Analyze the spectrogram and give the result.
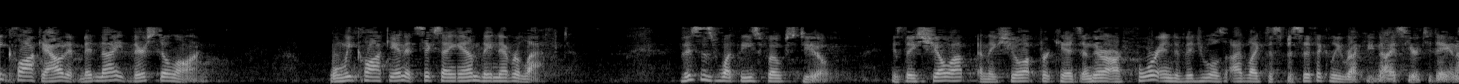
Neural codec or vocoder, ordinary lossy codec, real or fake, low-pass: vocoder, 22.05 kHz, 80 mel bands, HiFi-GAN; MP3, 24 kbps; fake; 7.2 kHz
